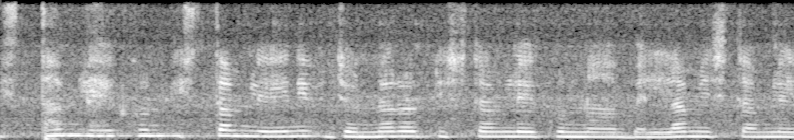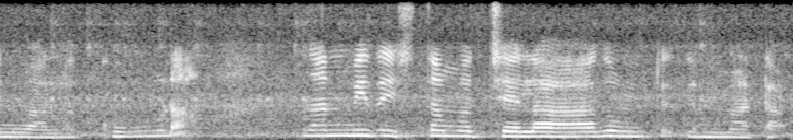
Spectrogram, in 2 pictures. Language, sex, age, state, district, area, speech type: Telugu, female, 18-30, Telangana, Ranga Reddy, urban, spontaneous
